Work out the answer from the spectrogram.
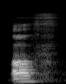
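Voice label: "off", Nigerian Pidgin, male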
